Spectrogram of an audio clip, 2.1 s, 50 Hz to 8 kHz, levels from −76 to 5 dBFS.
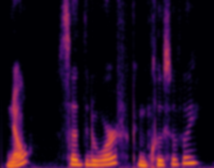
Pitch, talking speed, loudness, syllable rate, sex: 230 Hz, 140 wpm, -18 LUFS, 5.5 syllables/s, female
